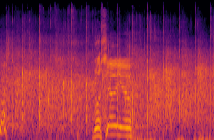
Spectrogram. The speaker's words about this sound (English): All right, a big round of applause.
